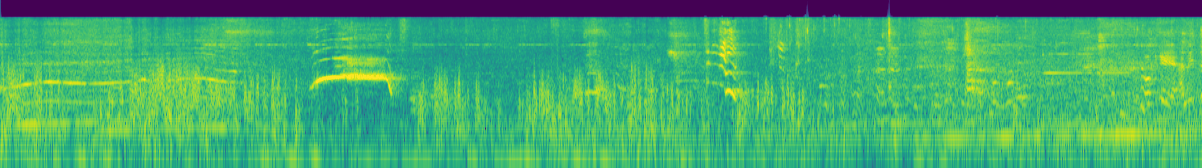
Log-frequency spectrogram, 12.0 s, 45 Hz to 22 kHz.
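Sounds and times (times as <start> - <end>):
woman laughing and squealing: 5.8 - 8.9.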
